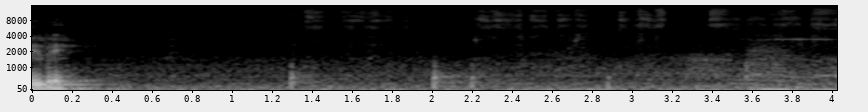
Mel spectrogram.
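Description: Marker pen writing on a whiteboard: faint strokes with a few light taps of the tip against the board.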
